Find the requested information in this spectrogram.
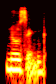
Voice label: "nosing", Indian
